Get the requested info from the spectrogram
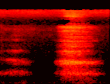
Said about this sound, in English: Excuse me, I just yawned.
